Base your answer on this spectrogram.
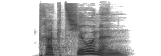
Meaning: plural of Traktion
- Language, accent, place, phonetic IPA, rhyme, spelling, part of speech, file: German, Germany, Berlin, [ˌtʁakˈt͡si̯oːnən], -oːnən, Traktionen, noun, De-Traktionen.ogg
